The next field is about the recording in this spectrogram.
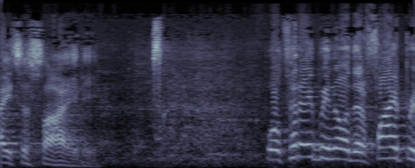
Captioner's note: audience laughs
